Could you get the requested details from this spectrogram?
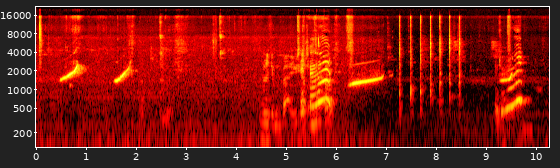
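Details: Pet ringneck parrot vocalizing indoors: two clear rising whistles, then a burst of harmonic chatter, a long bright whistle, a run of sharp clicks and a final rising whistled note, over a low steady hum.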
